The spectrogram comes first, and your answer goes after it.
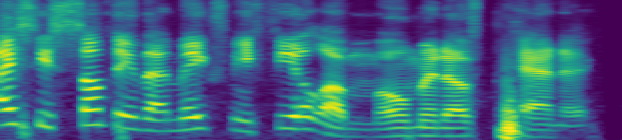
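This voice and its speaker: A man's voice: a little high, huge pitch swings, a little fast, sharp tone, no room sound. A man reading first-person narration aloud in a casual staged reading, in a playful way. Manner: playful, dropping jokey asides.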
